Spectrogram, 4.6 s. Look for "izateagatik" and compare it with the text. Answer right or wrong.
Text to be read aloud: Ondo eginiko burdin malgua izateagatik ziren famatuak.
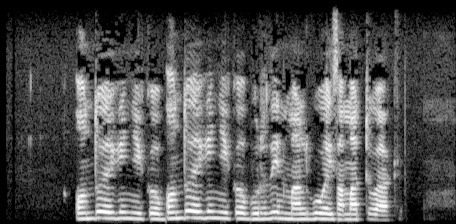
wrong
